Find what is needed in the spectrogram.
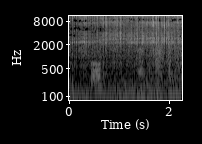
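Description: Two Beyblade spinning tops spinning on rough pavement, a faint, steady sound with no sharp knocks.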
